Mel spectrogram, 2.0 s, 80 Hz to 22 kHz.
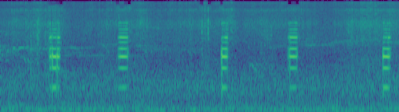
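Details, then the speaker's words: Metal detector running the Forager 2.0 program in a pasture: a short bright good-sounding tone followed by a rough little iron grunt, fainter or grunter depending on swing angle; not a clean target, likely iron. "So first and foremost, that sounds pretty good, doesn't it? But if you can just hear afterwards, it's got that little grunt to it, that little iron"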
